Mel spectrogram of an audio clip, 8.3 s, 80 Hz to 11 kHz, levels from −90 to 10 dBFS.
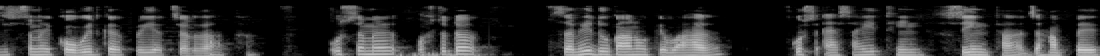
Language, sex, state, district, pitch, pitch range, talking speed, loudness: Hindi, male, Uttar Pradesh, Etah, 160 Hz, 150-175 Hz, 175 wpm, -20 LUFS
